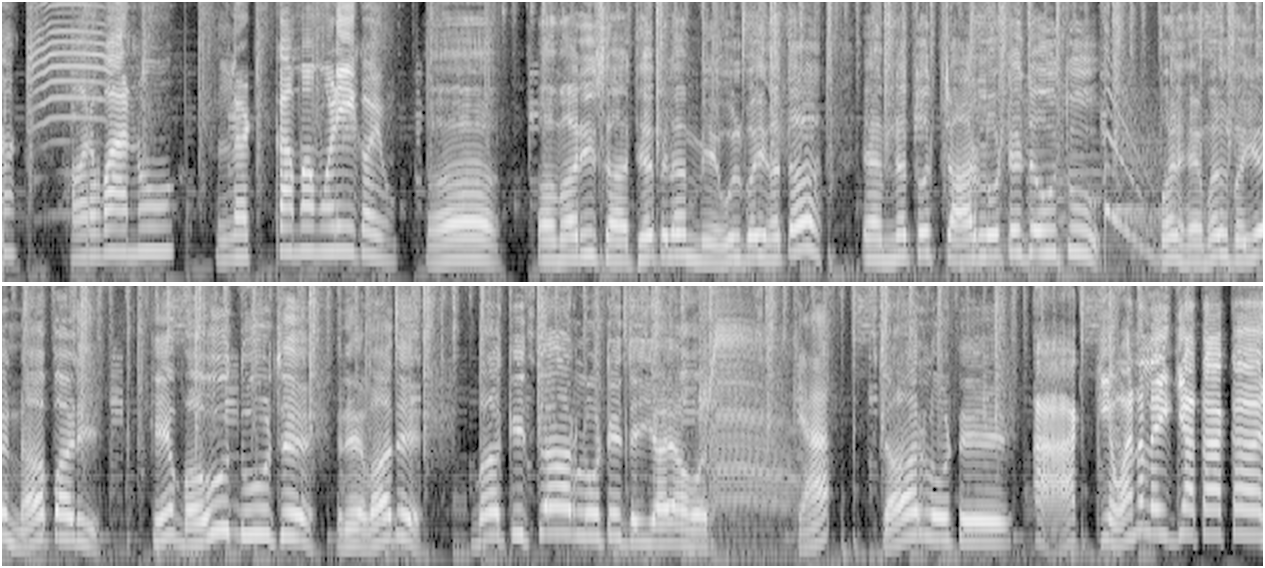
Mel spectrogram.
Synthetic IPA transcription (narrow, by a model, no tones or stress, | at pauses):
həɾʋanũ | ləʈkamãməɭiɡəjũ | ɦa | əmaɾisat̪ʰepelameɦulbʱəiɦət̪a | emnet̪ot͡ʃaɾloʈed͡ʒəũt̪ũpəɳɦeməlbʱəienapaɽi | kebəɦud̪uɾt͡ʃʰe | ɾɛʋad̪e | bakit͡ʃaɾloʈed͡ʒəiajaɦot̪ | kjãt͡ʃaɾloʈe | a̰keʋanələiɡjat̪akə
